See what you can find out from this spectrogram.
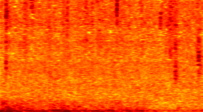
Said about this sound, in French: Le couloir est sombre, désert. Il y a juste le bruit de la pluie qui tambourine sur les verrières.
